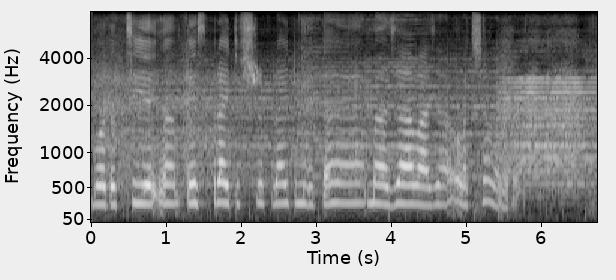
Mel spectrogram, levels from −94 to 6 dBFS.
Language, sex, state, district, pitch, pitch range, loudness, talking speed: Hindi, female, Bihar, Vaishali, 275 Hz, 265-280 Hz, -17 LUFS, 125 wpm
